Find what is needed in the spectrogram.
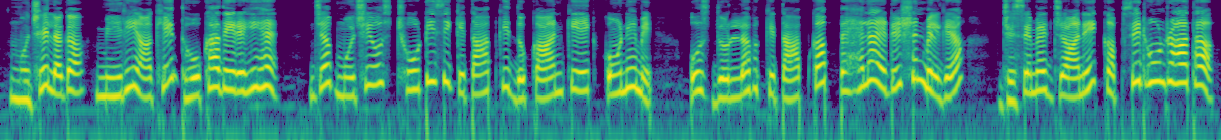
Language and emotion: Hindi, surprised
